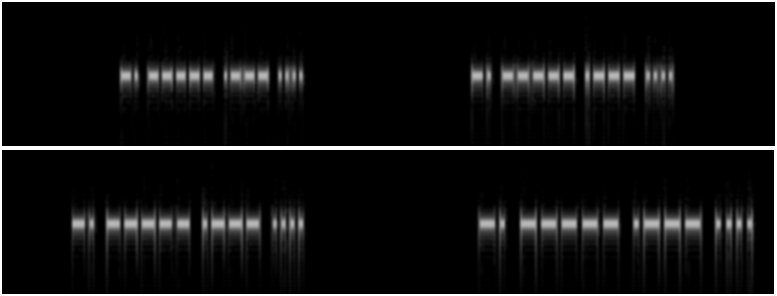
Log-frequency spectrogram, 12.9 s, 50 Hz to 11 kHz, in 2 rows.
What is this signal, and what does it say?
Morse code, heard as a keyed tone, about 37 wpm, 700 Hz. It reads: N0JH N0JH N0JH N0JH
